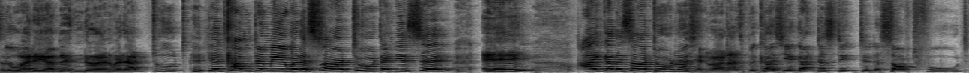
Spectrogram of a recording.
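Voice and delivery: put-on Jamaican-accented dentist voice. Redoing an old bit for the friend who saw it: Rasta dentist voice. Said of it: "you turned into a Rasta dentist".

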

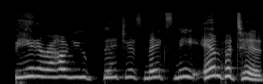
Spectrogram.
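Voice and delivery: acted hollering yell. Quoting what a man yelled at other road bike racers, retelling a yell. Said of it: "he's yelling at this at other road bike racers".

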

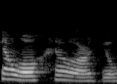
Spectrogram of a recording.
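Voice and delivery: put-on male Russian accent. Speaker showing how they speak english with an accent, male russian accent. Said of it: "I can do a female Russian accent, but it's mainly I was taught male".

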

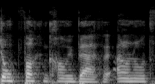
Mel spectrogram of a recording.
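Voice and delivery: put-on, mock-furious, super angry delivery. Retelling a confusing phone call, imitating the caller super pissed. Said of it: "he was like super pissed".

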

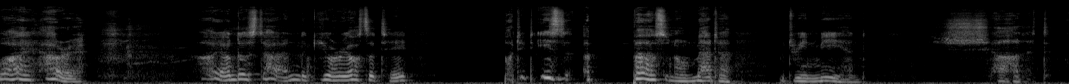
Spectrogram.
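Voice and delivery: put-on very slow, breathy old-man voice, drawn out. Reading a story aloud, giving Dumbledore's reply to Harry in an old-man voice. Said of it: "put on an old man's voice".

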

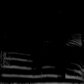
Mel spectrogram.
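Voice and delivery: put-on very high little baby voice. Speaker describing a video, voicing Callie as Maisie comes over: imitating Callie. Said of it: "Callie being like".

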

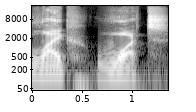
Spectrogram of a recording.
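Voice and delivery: slow angry voice. Retelling a movie scene where he comes back: imitating slow angry reply. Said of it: "slowly and angrily".

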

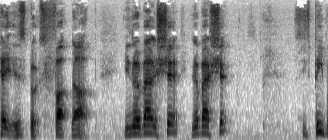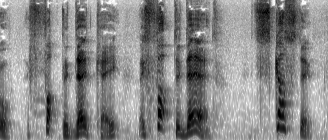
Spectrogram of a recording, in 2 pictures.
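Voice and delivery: complaining outburst. Retelling a film scene, reading a book in bed: imitating Micah. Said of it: "And he's sort of like".

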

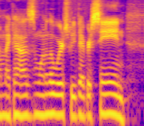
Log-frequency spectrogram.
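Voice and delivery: acted, high, rushed scream of alarm. Telling a story about a ski accident and the emergency room, imitating nurses screaming. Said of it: "Nurses are screaming".

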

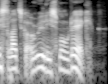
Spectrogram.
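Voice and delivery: acted-out shout. Telling a story, the speaker repeats what a lad shouted after running back: retelling a shout. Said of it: "started shouting".

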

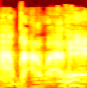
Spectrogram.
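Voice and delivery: goofy, game character voice. Imagining a movie scene, acting out the hero's reply in an Ernest impression. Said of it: "That's my best Ernest impression".

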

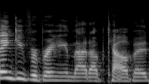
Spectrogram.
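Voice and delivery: ordinary delivery

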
